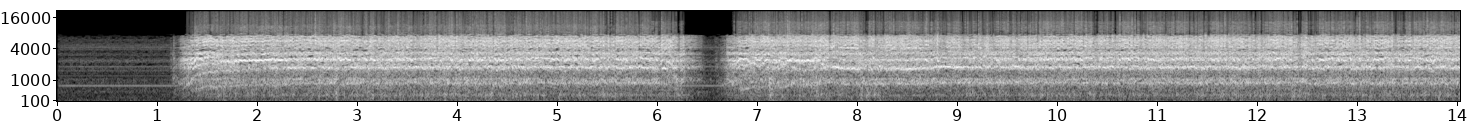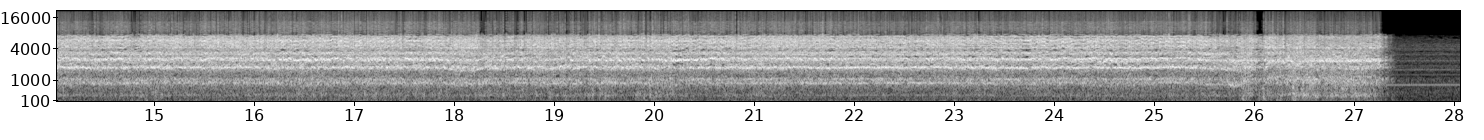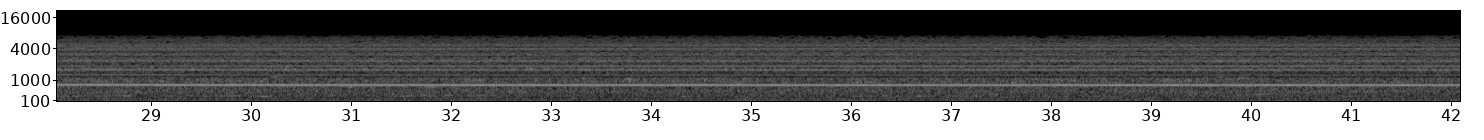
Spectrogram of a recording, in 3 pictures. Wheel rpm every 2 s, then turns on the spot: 70, 220, 210, 160, 230, 240, 230, 230, 230, 220, 230, 230, 220, 120, 0, 0, 0, 0, 0, 0, 0.
none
